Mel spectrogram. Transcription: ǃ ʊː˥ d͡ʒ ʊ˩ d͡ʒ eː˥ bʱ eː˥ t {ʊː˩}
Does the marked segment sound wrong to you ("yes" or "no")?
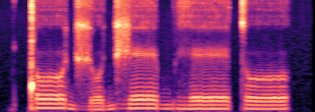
yes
